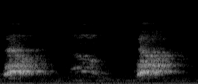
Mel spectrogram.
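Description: A female dog barks three times, close and loud, with a softer middle bark, during a casual livecast with people chatting nearby.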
